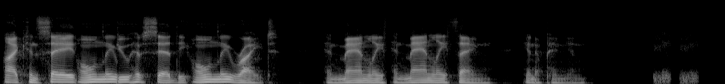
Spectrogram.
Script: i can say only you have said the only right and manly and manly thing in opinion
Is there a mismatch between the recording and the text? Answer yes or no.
no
